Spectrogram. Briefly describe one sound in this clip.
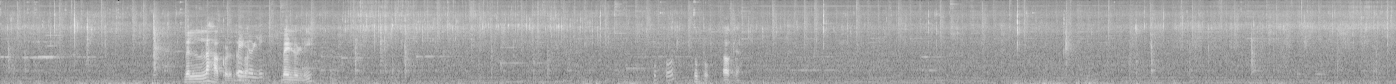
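A wooden spatula scrapes and stirs food in a frying pan.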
